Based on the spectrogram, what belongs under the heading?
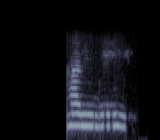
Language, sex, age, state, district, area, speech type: Punjabi, female, 45-60, Punjab, Mohali, urban, conversation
